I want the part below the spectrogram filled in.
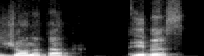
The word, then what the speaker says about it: Jonata Ribas: Estamos aqui com o grande Jonathan Ribas, falei certo? – Isso aí, meu.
